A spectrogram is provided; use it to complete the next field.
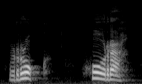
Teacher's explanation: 혀끝을 여러 번 진동시켜 나는 소리다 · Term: 르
